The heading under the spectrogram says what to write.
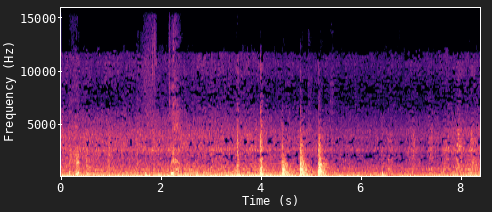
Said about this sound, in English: Who the fuck stabs a windshield like this? And what windshield's this weak, by the way? It's a fucking tiny screw.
